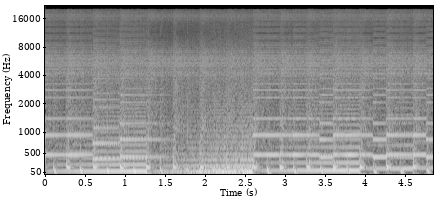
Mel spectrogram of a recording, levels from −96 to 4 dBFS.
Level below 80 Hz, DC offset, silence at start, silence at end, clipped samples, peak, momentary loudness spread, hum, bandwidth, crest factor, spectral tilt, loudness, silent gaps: -20 dBFS; under 0.1%; 0 s; 0 s; under 0.1%; 0 dBFS; 3 LU; none; over 20 kHz; 12 dB; -4.5 dB/octave; -14 LUFS; none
